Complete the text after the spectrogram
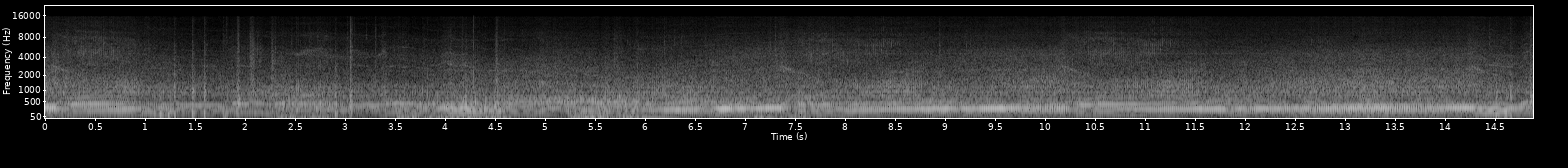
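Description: A racing car engine roars loudly, dropping in pitch through gear changes and braking, then climbing steadily as it speeds up.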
